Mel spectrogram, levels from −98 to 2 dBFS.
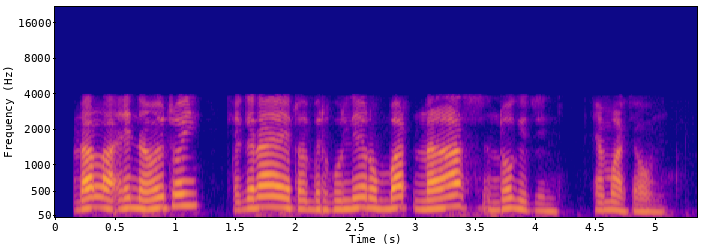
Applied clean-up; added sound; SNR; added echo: none; none; none; none.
